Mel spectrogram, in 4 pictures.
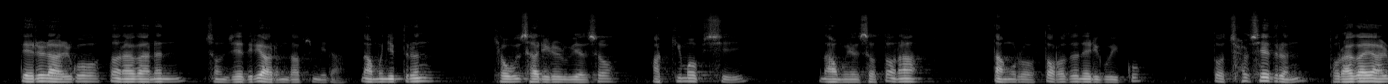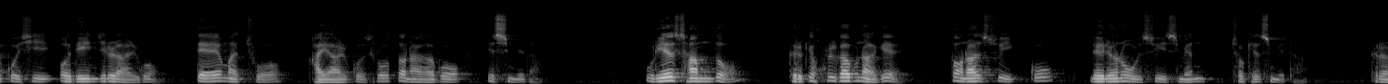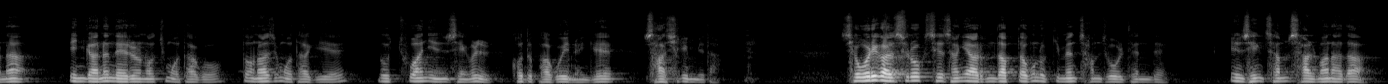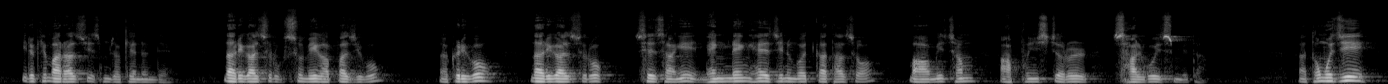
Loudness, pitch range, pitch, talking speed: -26 LUFS, 120-145 Hz, 135 Hz, 270 characters per minute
